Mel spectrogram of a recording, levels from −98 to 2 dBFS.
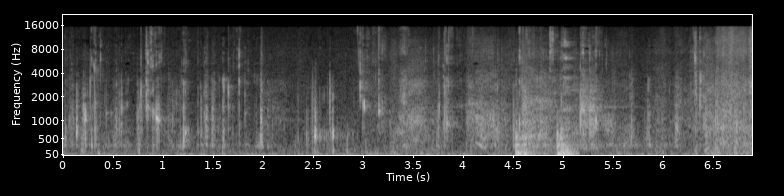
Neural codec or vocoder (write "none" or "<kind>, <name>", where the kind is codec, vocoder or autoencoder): none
